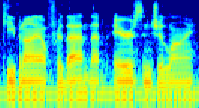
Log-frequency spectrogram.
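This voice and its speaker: A man's voice: lowish voice, completely flat delivery, fast talker, fairly bright tone, a little hiss or hum. A man hosting a podcast, giving a casual, friendly introduction with frequent ums. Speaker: podcast host.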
